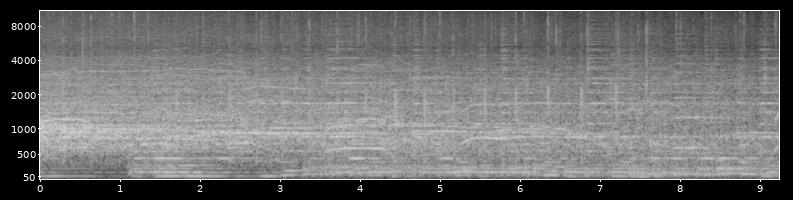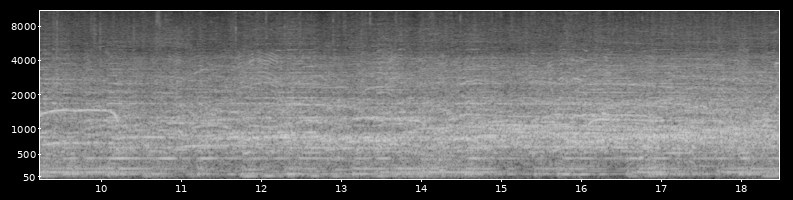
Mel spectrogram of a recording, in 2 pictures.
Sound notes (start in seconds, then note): 0.0 audience applauding; 0.0 audience cheering; 0.3 triumphant music; 5.0 audience continues cheering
